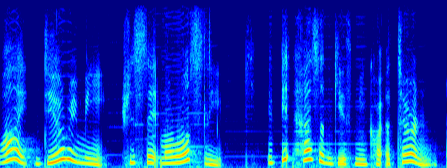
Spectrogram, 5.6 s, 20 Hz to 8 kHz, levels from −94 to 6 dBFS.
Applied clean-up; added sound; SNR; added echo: neural separator model SepFormer DNS4.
